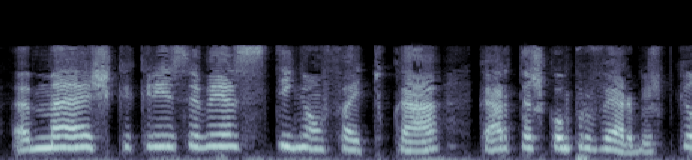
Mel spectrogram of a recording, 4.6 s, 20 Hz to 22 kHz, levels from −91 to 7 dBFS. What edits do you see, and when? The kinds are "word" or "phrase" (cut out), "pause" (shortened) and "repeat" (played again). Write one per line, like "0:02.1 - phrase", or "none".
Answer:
0:01.6 - word
0:03.1 - pause

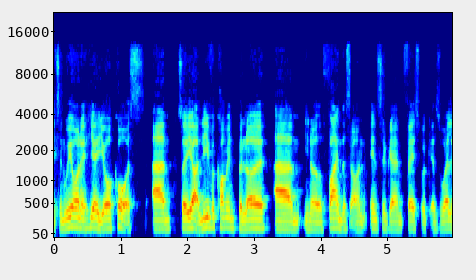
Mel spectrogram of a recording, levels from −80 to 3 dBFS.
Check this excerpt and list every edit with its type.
0:00.9 - phrase
0:01.8 - pause
0:03.2 - pause
0:04.4 - word

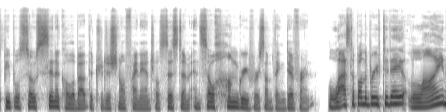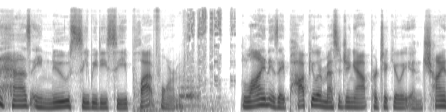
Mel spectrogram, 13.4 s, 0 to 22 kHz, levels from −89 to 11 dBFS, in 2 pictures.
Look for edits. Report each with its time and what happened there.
0:04.8 - pause
0:10.2 - pause

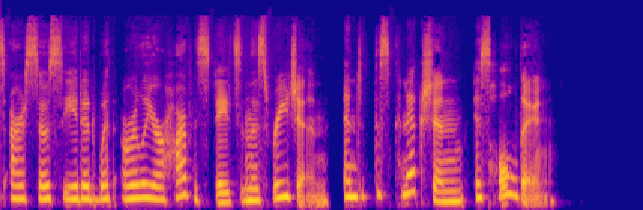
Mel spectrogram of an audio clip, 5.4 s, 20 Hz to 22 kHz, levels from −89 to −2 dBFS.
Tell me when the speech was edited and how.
0:02.8 - pause
0:04.1 - word

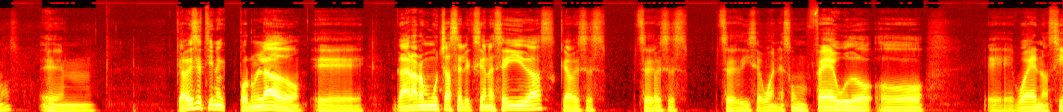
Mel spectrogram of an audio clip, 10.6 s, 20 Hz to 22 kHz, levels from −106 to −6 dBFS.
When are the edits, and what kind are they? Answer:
0:02.2 - phrase
0:03.1 - pause
0:06.5 - repeat

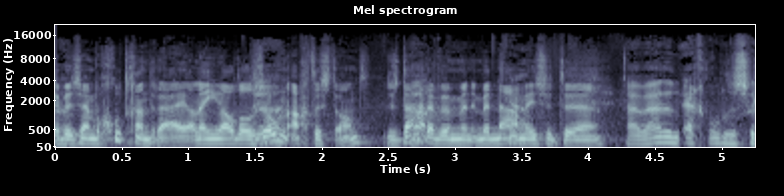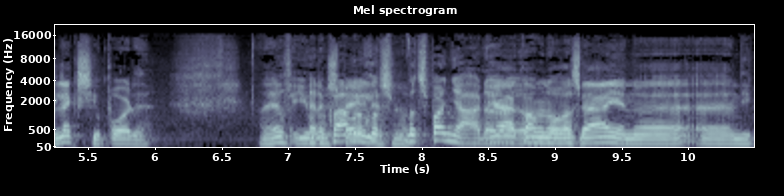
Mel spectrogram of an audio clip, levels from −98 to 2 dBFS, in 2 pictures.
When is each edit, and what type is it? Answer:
0:04.7 - phrase
0:07.0 - word
0:09.2 - word

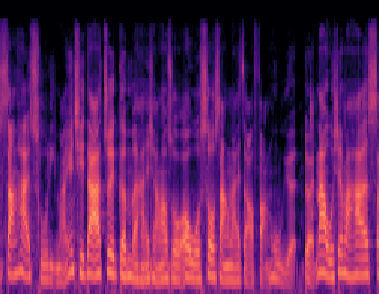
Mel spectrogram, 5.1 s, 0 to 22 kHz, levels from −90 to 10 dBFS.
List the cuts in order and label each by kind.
0:04.0 - pause

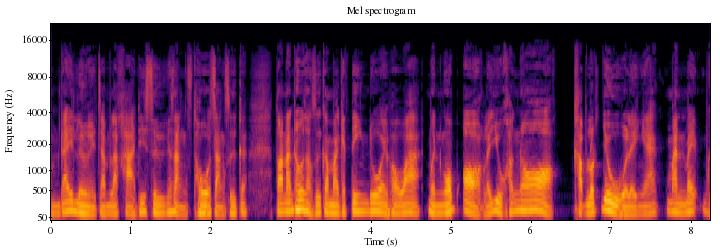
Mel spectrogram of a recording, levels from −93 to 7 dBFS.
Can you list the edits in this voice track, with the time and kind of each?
0:04.6 - pause

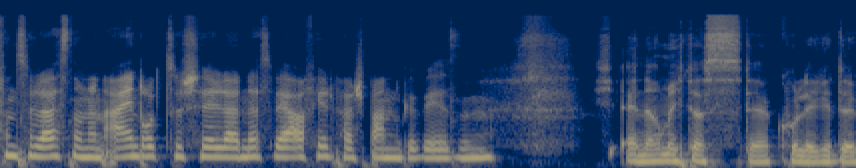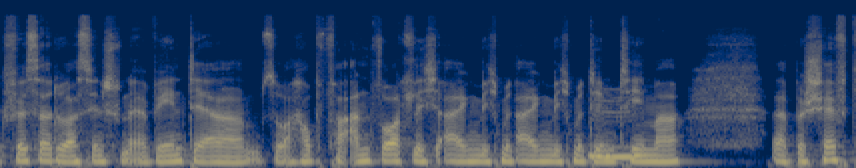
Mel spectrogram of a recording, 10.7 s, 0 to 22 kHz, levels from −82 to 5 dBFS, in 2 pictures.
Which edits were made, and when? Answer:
0:04.6 - word
0:08.6 - repeat

